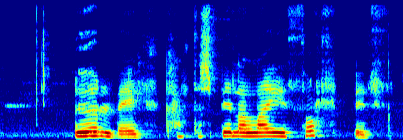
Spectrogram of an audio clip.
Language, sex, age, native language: Icelandic, female, 14, Icelandic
